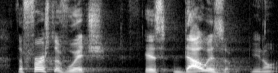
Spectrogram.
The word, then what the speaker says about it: Taoism: first of which is Taoism you know you pronounce the T like a D taoism that comes from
